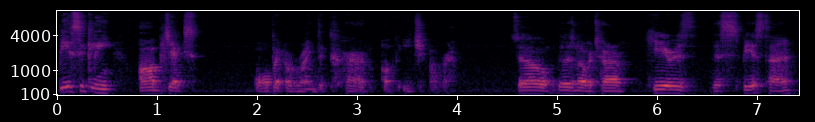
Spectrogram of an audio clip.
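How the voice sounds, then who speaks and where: A man's voice: mid-range voice, moderate pace, distant mic. A man who says w for r, hosting an informal science explainer with self-mocking, rambling asides. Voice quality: cannot say R clearly, says w for r. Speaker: host of an educational science series. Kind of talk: informal science explainer, part scripted, part ad-libbed.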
